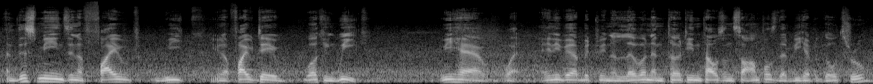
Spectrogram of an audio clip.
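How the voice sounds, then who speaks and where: A man's voice: lowish voice, steady tone, brisk. A man from Sri Lanka, a tea taster explaining his trade in an interview, often checking in with "yeah?". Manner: explanatory, tags statements with "yeah?". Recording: noisy trade show floor.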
